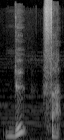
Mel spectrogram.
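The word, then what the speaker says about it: Dufay: È infatti dal testo stesso di questa messa che si verrà a conoscere la pronuncia corretta in 3 sillabe del suo nome Du Fa e la I con la Y.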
